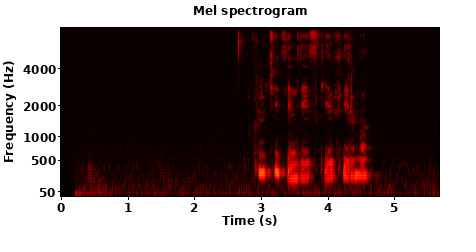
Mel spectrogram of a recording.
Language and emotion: Russian, sad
